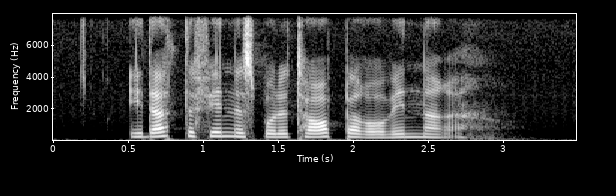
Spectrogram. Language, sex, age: Norwegian, female, 42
